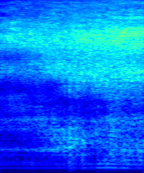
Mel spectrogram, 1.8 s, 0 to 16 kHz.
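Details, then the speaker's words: Check engine light, lean condition, bank 1 and bank 2 upstream O2 sensors reading about the same: loud steady hiss over the running engine from under the hood, a vacuum leak traced to a broken vacuum hose. "Okay, I hear a vacuum leak."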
